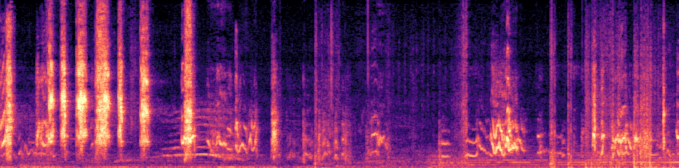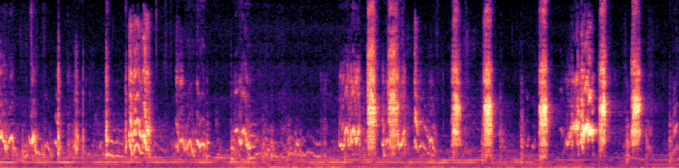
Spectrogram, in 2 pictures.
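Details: Australian budgies chirping in a busy flock: rapid, scratchy high chatter and squeaky warbles in quick bursts, with a couple of clearer whistled notes, over faint steady tones in the background.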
